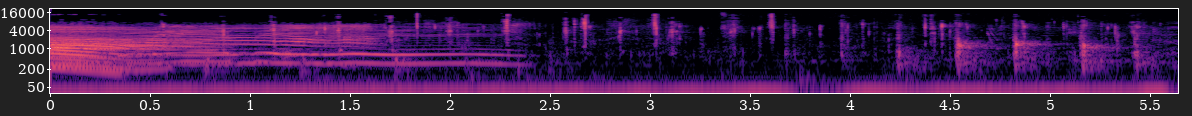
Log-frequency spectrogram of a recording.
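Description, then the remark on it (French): A voice imitates a crying baby with a loud, wavering wail lasting about two seconds, followed by a run of light, irregular clicking and tapping sounds. “Quand Fanny était un bébé, elle faisait comme ça.”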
